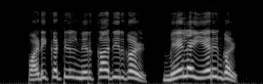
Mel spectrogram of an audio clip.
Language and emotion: Tamil, angry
